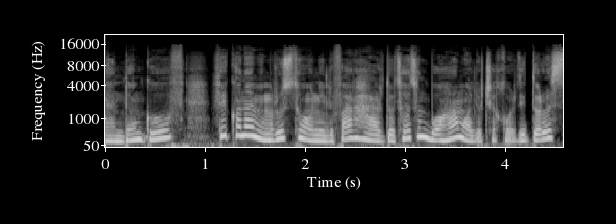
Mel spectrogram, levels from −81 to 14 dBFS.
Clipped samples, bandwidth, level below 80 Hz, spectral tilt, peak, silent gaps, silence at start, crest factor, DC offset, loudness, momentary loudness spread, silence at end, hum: under 0.1%; 15.5 kHz; -38 dBFS; -5 dB/octave; -2 dBFS; none; 0 s; 10 dB; under 0.1%; -14 LUFS; 7 LU; 0 s; none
